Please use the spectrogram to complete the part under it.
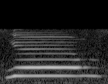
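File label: "joeng1", Cantonese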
